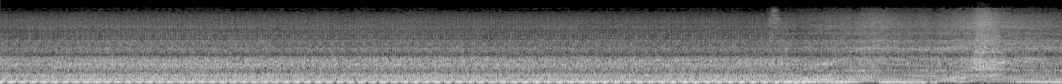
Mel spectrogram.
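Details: Engine idles with a steady pulse, then revs briefly; a faint high whistle rises with the revs; turbo whine, typical spool.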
